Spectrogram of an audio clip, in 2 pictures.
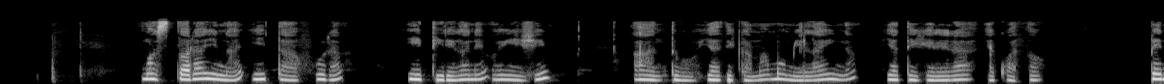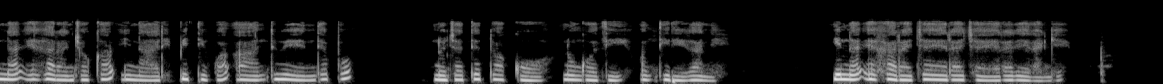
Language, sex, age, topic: Oshiwambo, female, 18-24, finance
